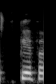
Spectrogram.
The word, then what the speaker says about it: SCIF: Listen, we'll skiff about over donuts. – It. Exactly. So I looked it up and it's spelled SCIF, and it stands for Sensitive Compartmented Information Facility.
